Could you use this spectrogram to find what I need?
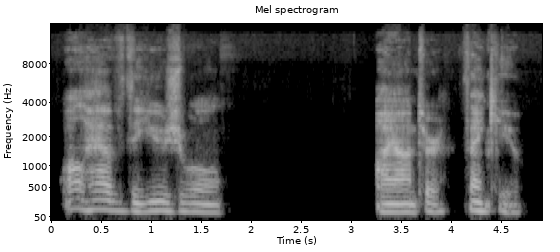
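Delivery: echoey voice, sounding as if behind a mask. A seated man answers the proprietress, in kind of an echoey voice. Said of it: "you hear in kind of an echoey voice".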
